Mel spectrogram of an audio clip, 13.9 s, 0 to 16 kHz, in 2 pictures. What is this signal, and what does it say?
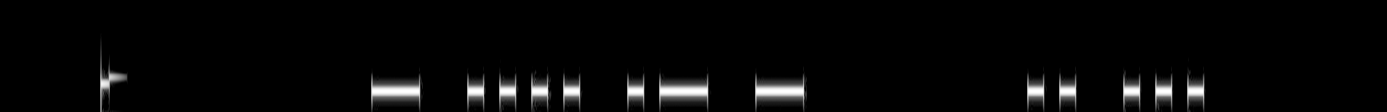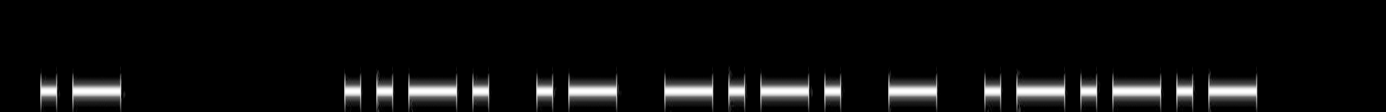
Morse code, heard as a keyed tone, about 15 wpm, 700 Hz. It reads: THAT IS A FACT.
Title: 2x Word-Spacing - Sentences from Top 500 Words - 15wpm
